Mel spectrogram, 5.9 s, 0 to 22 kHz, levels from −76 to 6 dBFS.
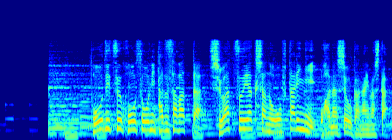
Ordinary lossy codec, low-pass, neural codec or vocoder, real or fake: none; none; none; real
